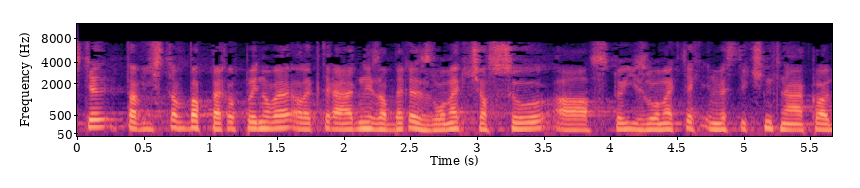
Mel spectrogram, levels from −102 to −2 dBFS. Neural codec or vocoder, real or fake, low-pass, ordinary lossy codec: codec, 16 kHz, 6 kbps, DAC; fake; 7.2 kHz; MP3, 32 kbps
